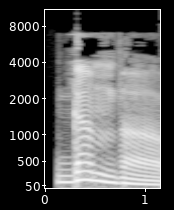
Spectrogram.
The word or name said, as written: gombo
